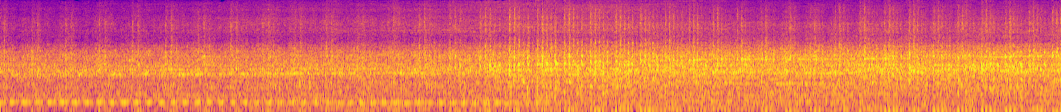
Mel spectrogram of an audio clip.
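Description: Diesel shunting locomotive engine running with a steady hum and a regular throb. The sound becomes louder and deeper about halfway through as the locomotive comes closer.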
